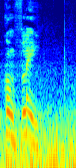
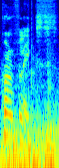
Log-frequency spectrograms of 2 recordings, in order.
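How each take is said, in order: First: It is said with a heavy Spanish accent. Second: It is said with a plain American accent.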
